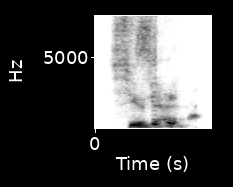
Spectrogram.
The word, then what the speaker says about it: Ciudad: Ciudad? Ciudad. Okay, see, I'm going to mispronounce a lot of things, so don't worry about it.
